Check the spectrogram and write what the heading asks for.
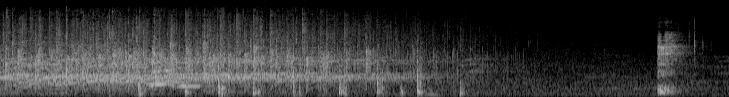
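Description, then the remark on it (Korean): An audience of students claps steadily for about seven seconds to welcome a graduate introduced by a professor, a dense crackle of many hands that gradually thins and fades out, followed by a short throat-clearing near the end. “박수로 맞이해 주세요.”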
